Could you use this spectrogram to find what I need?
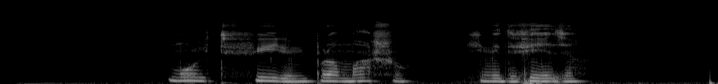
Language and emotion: Russian, sad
